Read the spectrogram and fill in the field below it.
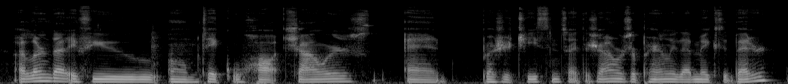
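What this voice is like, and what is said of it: Sick-sounding voice. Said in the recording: “sorry about my voice, I'm sick right now”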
